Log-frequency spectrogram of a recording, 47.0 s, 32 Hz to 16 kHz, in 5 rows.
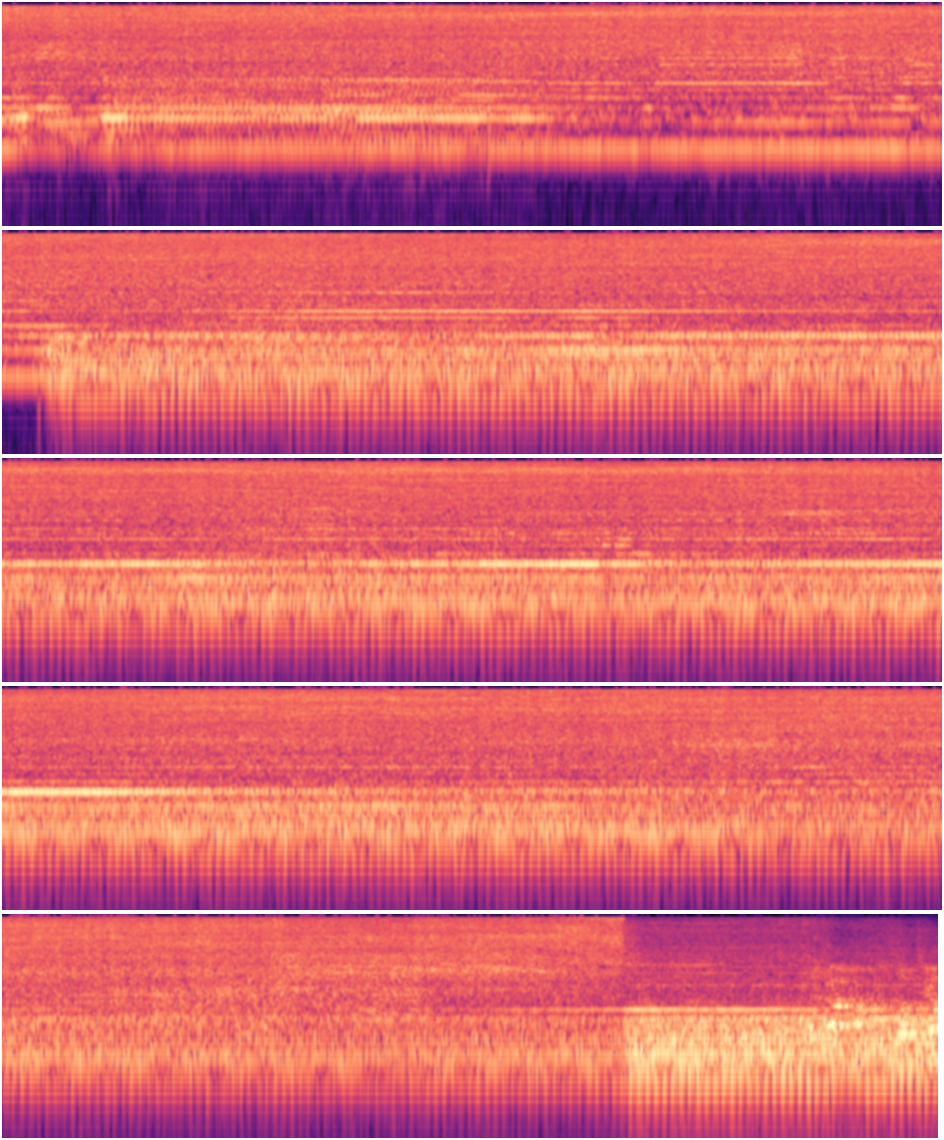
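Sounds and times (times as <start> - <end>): milling spindle cutting: 0.1 - 36.6.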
